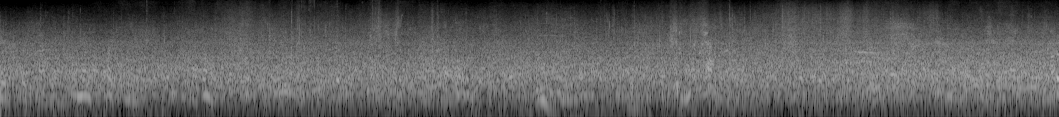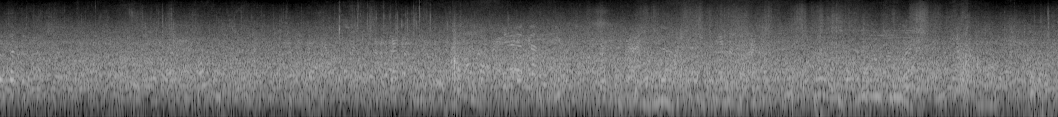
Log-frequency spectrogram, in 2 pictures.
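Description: A large stadium crowd murmurs and chatters steadily in the open air.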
